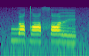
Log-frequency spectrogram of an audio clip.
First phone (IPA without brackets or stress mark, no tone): u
